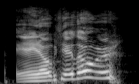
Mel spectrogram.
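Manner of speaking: taunting high-pitched put-on voice. Imitating the other speaker's catchphrase, imitating someone in high pitch. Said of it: "now I'm high pitch?".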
